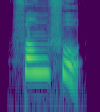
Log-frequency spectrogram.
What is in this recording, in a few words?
"丰富", Chinese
